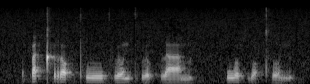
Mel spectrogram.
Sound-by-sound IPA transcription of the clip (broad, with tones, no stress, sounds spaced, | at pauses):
p a˥˩ t̚ kʰ r ɔ˦˥ ʔ pʰ uː˧ pʰ l o˧ n pʰ l o˨˩ k̚ p l a˧ m | w o˦˥ k̚ b ɔ˨˩ ʔ tʰ o˨˩ n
